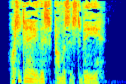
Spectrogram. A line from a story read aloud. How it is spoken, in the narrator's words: he said quietly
